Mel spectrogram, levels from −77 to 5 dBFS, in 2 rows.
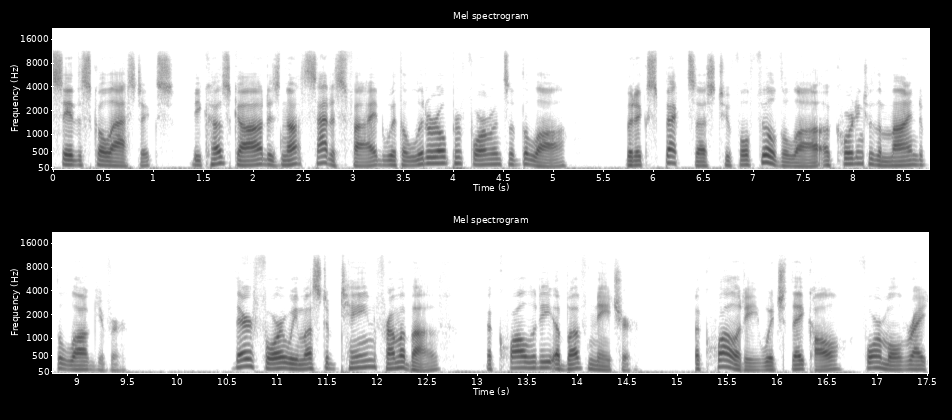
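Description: Whole compressed frames were dropped or rejected as damaged in this speech recording, so playback jumps ahead a few tens of milliseconds at 8.09, 15.18 and 16.37 s.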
